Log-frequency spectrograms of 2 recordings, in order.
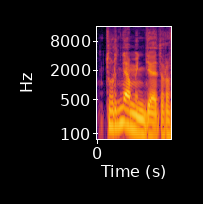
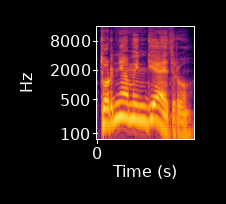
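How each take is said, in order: First: Slightly raised, urging voice; mild plea. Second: Very high-pitched, urgent counter-call; insistent cry. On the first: Tired Ulisse pleads with his brothers to turn back, mildly urging. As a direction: gently urge them to turn back. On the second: Ulisse opposes Roderigo at the veil, insistent high cry. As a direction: cry it out against going on. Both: A narrator's reading.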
